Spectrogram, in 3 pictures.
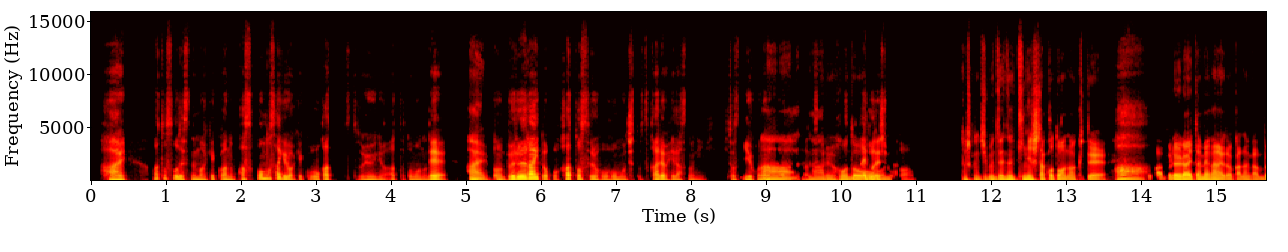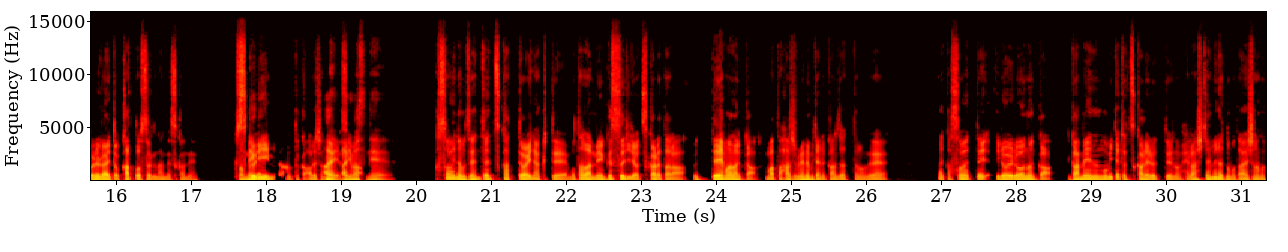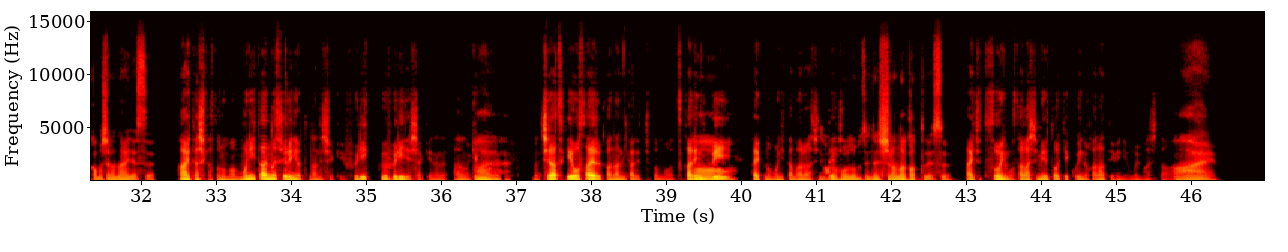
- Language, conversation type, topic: Japanese, advice, 家でゆっくり休んで疲れを早く癒すにはどうすればいいですか？
- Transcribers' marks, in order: in English: "フリックーフリー"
